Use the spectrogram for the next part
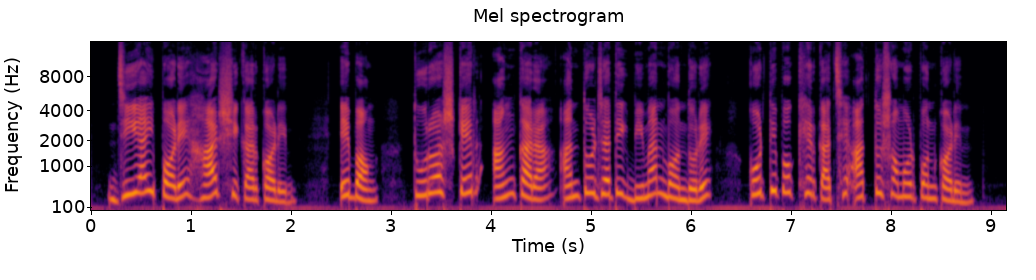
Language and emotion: Bengali, neutral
